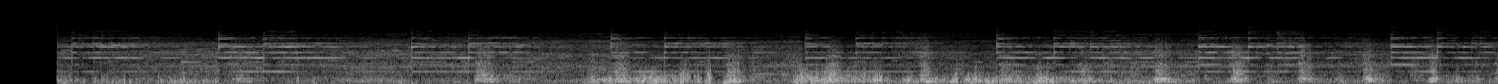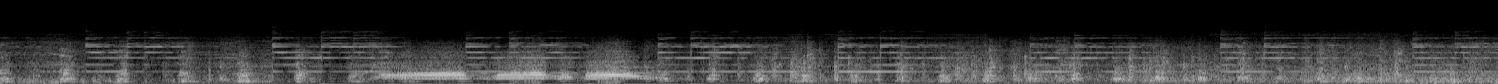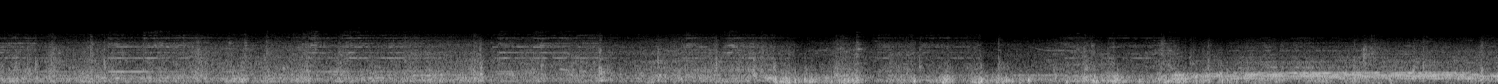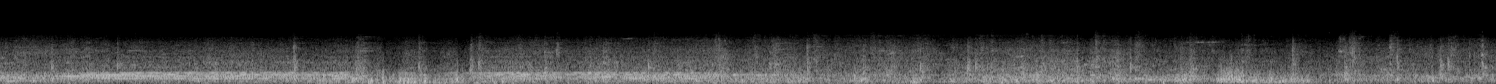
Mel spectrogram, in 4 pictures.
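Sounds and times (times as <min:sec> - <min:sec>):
locomotive bell ringing: 0:00.6 - 0:37.7, 0:38.5 - 0:49.0
steam locomotive chuffing: 0:00.6 - 0:59.9
hissing steam: 0:10.8 - 0:59.9.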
